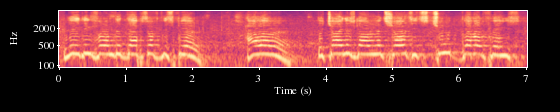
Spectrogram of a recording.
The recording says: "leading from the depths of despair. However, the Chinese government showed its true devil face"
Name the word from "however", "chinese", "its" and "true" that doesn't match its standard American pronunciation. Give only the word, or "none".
true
